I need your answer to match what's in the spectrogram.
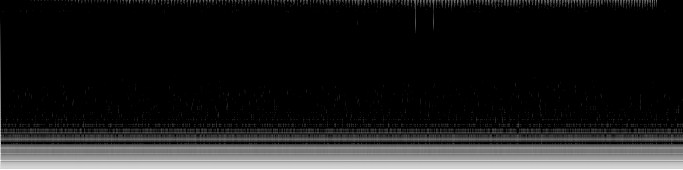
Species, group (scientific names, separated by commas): Roeseliana roeselii, Orthoptera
